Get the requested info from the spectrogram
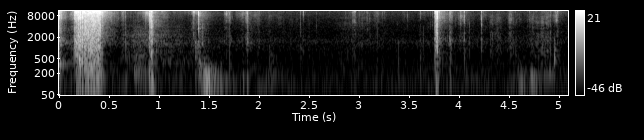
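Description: Close handling of paper and tape on a tabletop. A short rasping rustle comes first, then a few scattered clicks and taps, the sharpest one near the end.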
